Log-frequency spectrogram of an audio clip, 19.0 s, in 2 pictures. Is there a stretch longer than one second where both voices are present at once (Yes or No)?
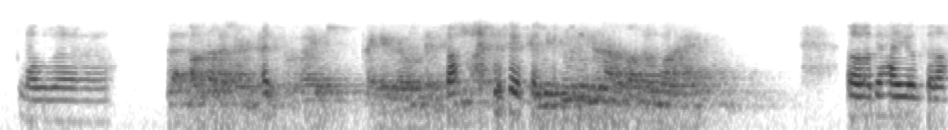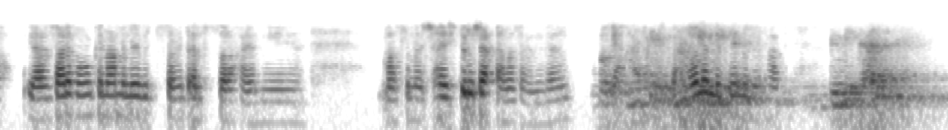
Yes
